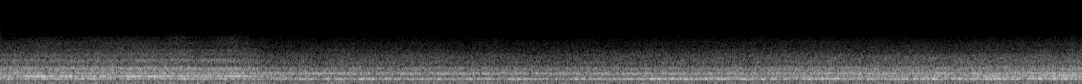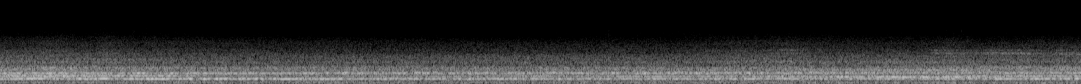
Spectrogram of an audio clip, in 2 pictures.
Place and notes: under bridge at river tejo. cars run over metal grades, train tracks below. incredible soundscape.
Lisbon, Portugal, 3 July 2010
